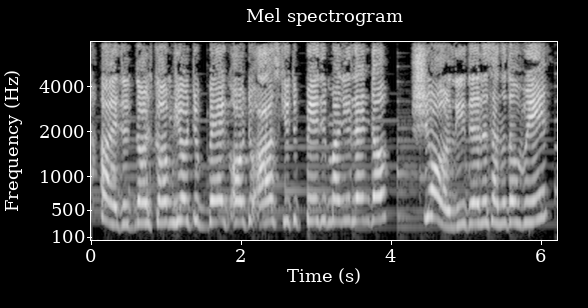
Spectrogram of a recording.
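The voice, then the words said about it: Distressed, pleading voice. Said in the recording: “The scribe said in a distressed voice.”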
